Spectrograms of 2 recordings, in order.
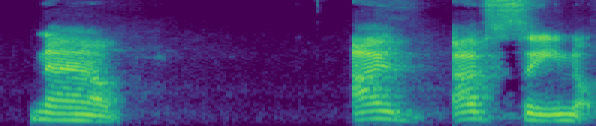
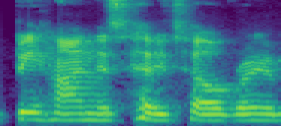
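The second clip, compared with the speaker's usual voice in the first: usual speaking voice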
